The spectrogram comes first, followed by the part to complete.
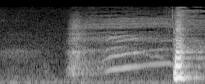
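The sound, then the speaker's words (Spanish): A voice imitates a single sneeze, mimicking people who sneeze when they climax: a breathy, rising "ah" builds for under a second, then snaps into one sharp, loud burst before fading out. No other sounds accompany it. “Yo, miren que yo he visto, eh, creo que fue un documental de Netflix, que hay personas que cuando se vienen estornudan.”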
